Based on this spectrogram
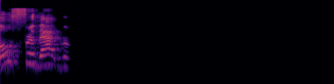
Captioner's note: audio cuts out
